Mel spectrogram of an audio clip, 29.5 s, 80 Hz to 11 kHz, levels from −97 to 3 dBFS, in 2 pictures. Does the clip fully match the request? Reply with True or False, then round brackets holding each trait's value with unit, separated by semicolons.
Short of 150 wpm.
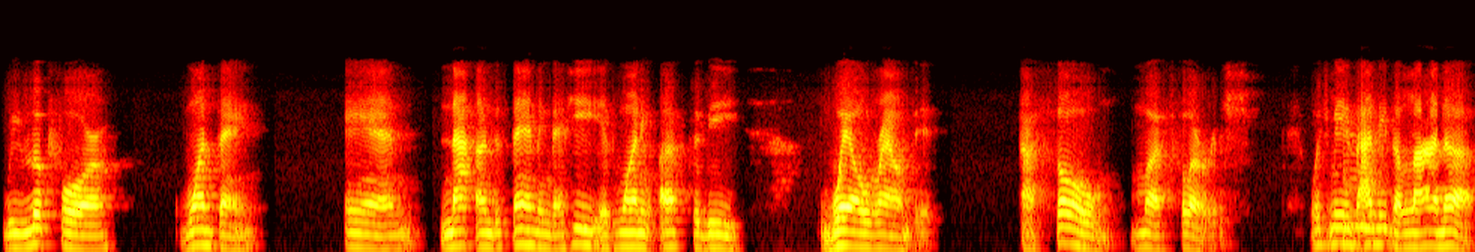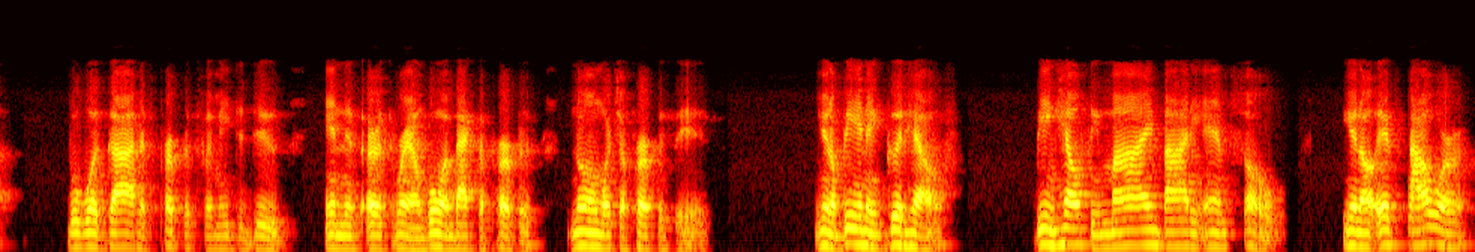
True (135 wpm)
